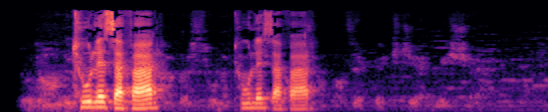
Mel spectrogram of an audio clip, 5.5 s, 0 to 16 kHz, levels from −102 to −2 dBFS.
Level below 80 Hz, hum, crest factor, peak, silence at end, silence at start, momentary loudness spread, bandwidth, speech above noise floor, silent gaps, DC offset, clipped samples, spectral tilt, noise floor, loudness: -66 dBFS; none; 20 dB; 0 dBFS; 2.4 s; 0.65 s; 17 LU; 11.5 kHz; 45 dB; none; under 0.1%; under 0.1%; -4 dB/octave; -62 dBFS; -17 LUFS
